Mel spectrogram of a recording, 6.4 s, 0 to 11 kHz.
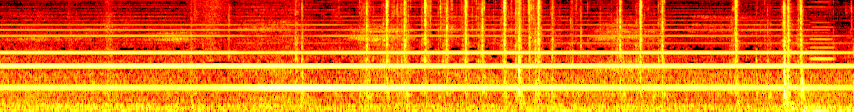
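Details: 2001 Ford Focus no-start with good, charged battery, good connections, fuses checked and relays swapped: turning the key gives a steady, unbroken chime with scattered light clicks, no cranking, and the car acts as if the key is off.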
